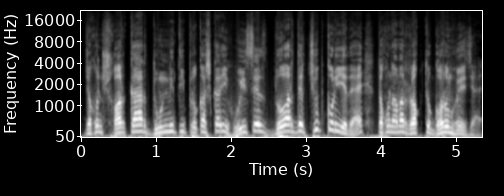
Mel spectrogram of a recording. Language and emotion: Bengali, angry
